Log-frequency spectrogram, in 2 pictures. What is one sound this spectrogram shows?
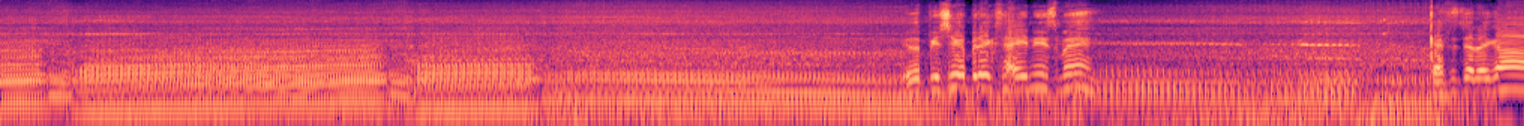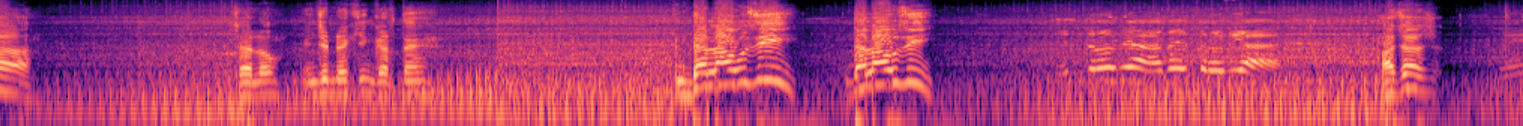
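A motorcycle engine hums and revs up close.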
